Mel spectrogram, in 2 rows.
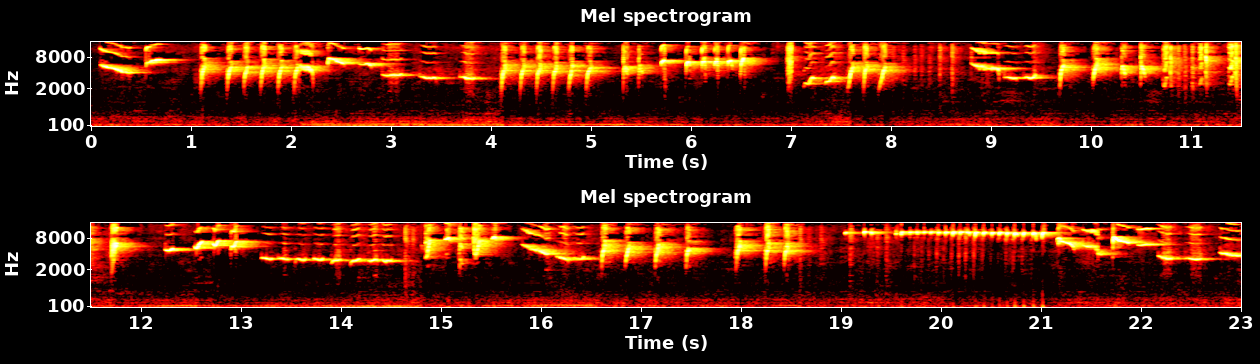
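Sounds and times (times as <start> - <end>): bird singing chirps and trills: 0.0 - 8.2, 8.8 - 18.6, 19.2 - 23.0.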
